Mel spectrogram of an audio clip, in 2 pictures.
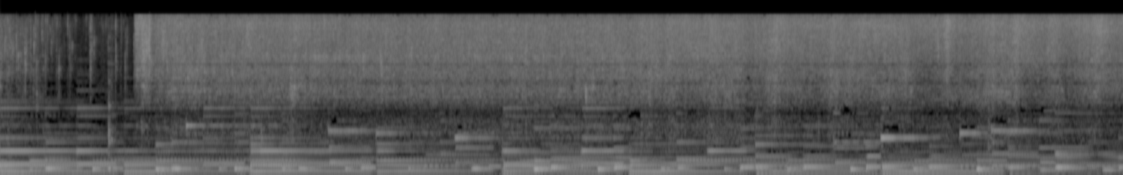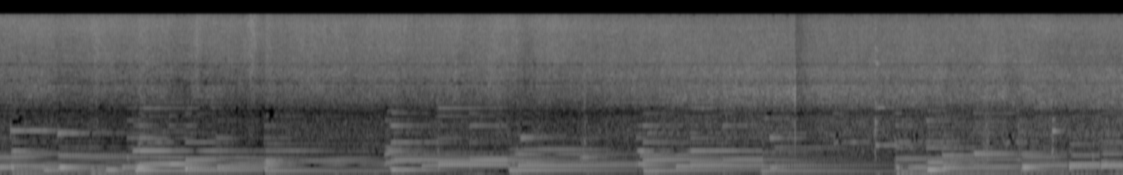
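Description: Garlic and beef sizzling as they stir-fry in hot oil in a wok, a steady hiss. Background music with a simple melody plays over it.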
